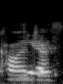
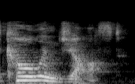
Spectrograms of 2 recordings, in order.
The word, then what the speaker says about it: Colin Jost: I could talk about Colin Jost's dick all night.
